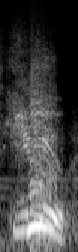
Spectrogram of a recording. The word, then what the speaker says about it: hue: It's Hugh. Hugh. Hugh, like Hugh Jackman.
